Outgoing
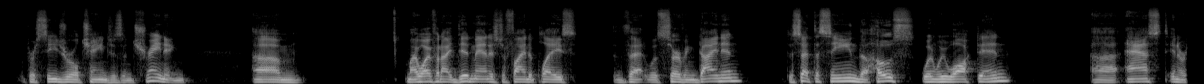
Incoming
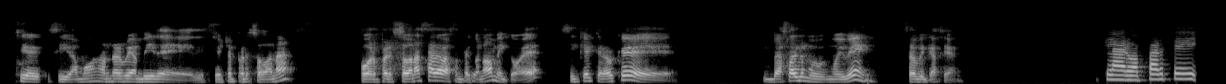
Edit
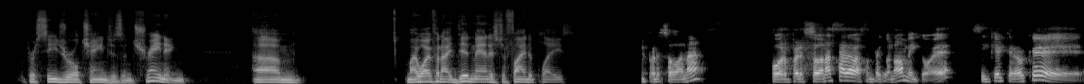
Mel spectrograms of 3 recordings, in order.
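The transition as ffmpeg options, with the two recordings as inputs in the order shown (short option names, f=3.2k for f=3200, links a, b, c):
-filter_complex "[0:a]apad=whole_dur=10.84,atrim=end=10.84,asplit=2[a][b];[a]atrim=end=5.9,asetpts=PTS-STARTPTS,afade=t=out:st=5.18:d=0.72:c=qua[c];[b]atrim=start=5.9:end=6.42,asetpts=PTS-STARTPTS,volume=0[d];[1:a]atrim=start=2.31:end=6.73,asetpts=PTS-STARTPTS,afade=t=in:d=0.004:c=hsin[e];[c][d][e]concat=n=3:v=0:a=1"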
